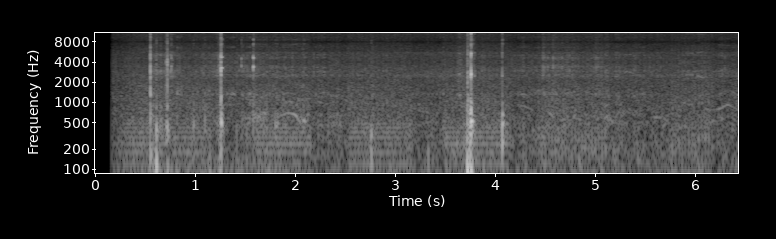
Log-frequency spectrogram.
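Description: Water slapping and knocking against a camera held at the sea surface: a handful of sharp slaps, the loudest a little past halfway, over a low steady hum.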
